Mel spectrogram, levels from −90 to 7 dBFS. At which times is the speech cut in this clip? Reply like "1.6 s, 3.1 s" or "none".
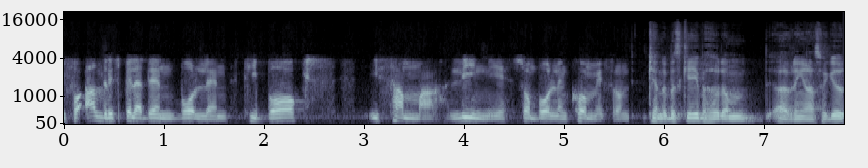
1.7 s, 5.7 s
